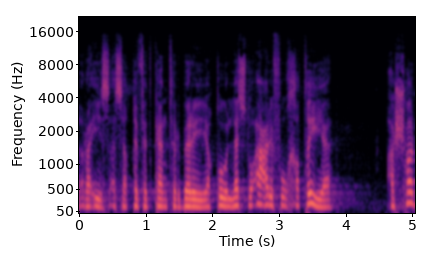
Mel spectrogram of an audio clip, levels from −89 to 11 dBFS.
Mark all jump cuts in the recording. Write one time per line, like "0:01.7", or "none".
none

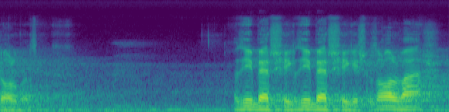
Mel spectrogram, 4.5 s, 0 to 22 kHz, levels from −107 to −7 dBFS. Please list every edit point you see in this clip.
0:02.9

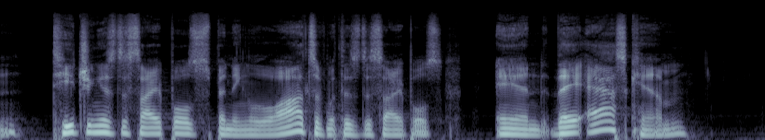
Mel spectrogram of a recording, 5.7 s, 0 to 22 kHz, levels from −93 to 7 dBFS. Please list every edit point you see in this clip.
0:02.4
0:03.4

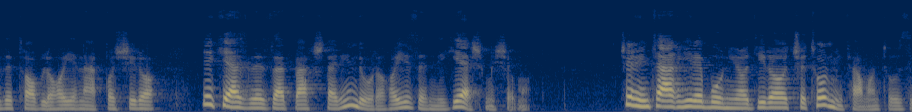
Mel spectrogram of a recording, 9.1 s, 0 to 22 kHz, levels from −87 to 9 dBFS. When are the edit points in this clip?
none

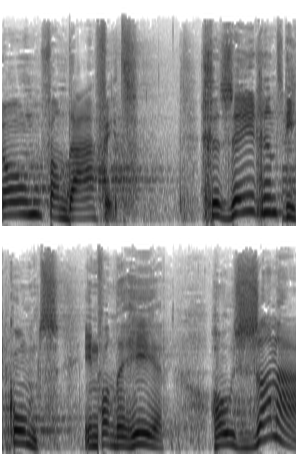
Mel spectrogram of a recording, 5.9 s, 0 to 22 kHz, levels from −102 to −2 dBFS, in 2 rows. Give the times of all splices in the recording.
0:02.8
0:03.9

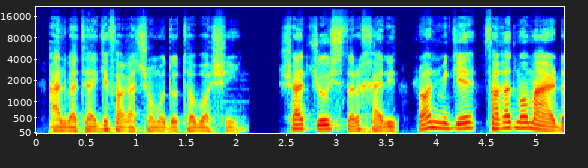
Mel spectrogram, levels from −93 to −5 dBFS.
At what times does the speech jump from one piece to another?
0:03.6

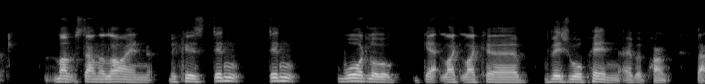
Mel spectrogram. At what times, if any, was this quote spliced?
0:02.6
0:04.6

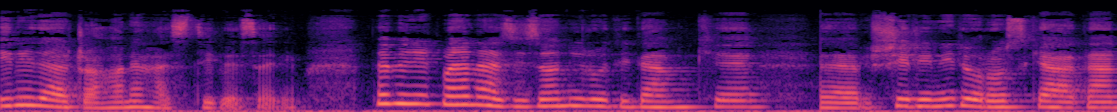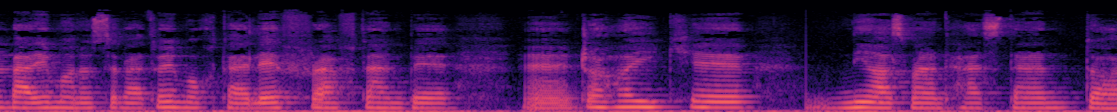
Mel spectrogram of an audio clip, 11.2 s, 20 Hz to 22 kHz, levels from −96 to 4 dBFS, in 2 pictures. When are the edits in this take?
0:04.3

